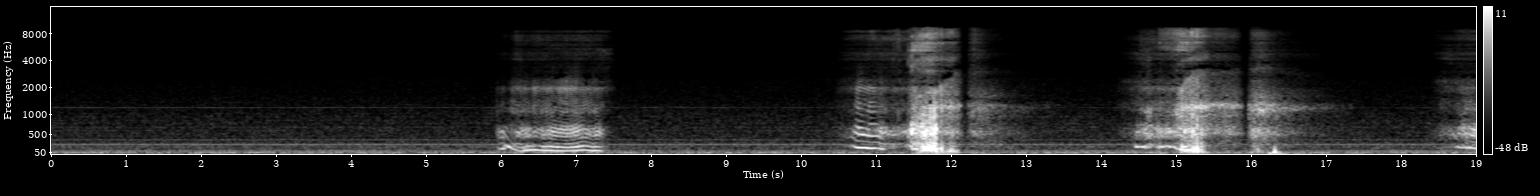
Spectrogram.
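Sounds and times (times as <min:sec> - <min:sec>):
faint steady hum: 0:00.0 - 0:19.0
person snoring: 0:06.0 - 0:07.5, 0:10.5 - 0:13.0, 0:14.3 - 0:17.1, 0:18.4 - 0:19.0.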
